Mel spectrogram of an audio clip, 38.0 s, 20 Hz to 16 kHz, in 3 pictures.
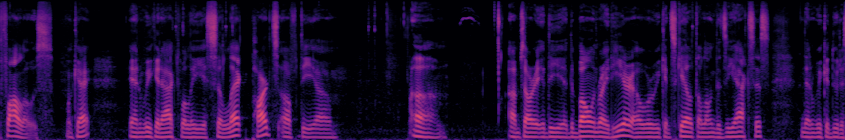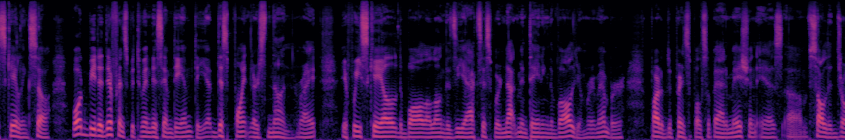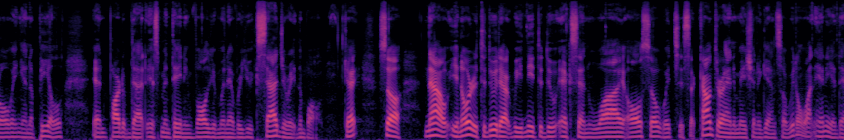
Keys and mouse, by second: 2.6 click, 4.8 g, 10.4-13.3 drag, 18.6-19.9 drag, 33.4 click, 34.6-35.6 drag, 37.6 super+z, 37.9 super+z.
